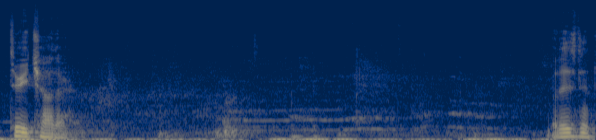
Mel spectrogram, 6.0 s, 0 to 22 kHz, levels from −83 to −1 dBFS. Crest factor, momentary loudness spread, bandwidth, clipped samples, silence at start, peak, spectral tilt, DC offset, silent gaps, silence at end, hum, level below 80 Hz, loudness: 22 dB; 25 LU; 19.5 kHz; under 0.1%; 0 s; -16 dBFS; -6 dB/octave; under 0.1%; none; 0 s; none; -50 dBFS; -37 LUFS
